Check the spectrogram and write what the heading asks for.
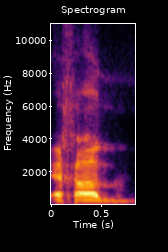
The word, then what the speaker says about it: echad: except maybe the Yemenites, the way to pronounce it would be echad.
